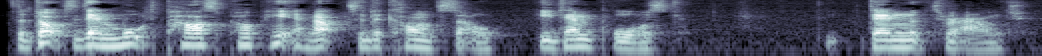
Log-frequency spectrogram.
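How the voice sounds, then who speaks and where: A man narrating a fan-written story aloud in a plain, steady reading voice. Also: mid-range voice, moderate pace, heavy background noise. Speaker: narrator and writer.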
